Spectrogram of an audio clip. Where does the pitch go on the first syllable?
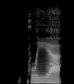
falling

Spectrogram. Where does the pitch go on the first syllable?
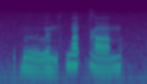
low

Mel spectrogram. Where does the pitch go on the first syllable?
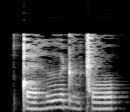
low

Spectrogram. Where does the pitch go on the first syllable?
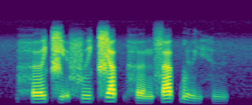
rising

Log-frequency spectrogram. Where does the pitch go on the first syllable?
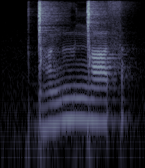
low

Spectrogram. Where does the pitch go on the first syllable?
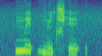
high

